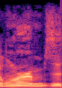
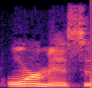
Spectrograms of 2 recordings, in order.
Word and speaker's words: ORMUS: Is it Orms? Is it Ormus? A lot of places online refer to it as Ormus, and it's monatomic gold. So how do you say it, and what is it? – You say it Ormus is how it's pronounced,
